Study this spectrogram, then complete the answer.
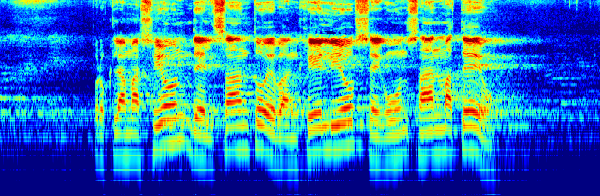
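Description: A young man chants through a microphone in an echoing room.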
